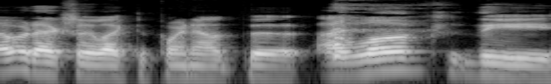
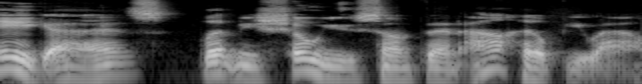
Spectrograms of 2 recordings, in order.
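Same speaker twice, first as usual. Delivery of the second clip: sleazy salesman voice, lower and quieter; 3 semitones lower, 7 dB quieter than usual. Imitating a character offering the boys help: sleazy used car salesman voice. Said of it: "that sleazy drug dealer, uh, used car salesman vibe".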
